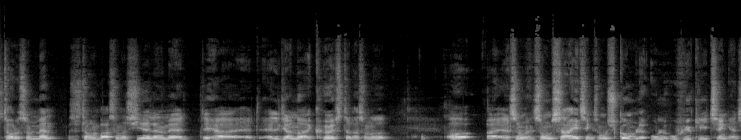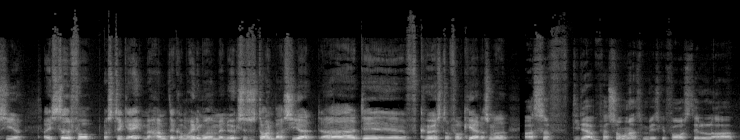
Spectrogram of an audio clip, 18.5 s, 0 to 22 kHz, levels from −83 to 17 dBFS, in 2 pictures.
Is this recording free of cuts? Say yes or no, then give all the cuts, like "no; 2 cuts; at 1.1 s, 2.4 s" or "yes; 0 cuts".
no; 1 cut; at 15.8 s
